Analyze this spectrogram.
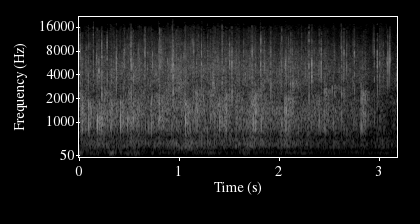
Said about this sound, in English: Praise the Lord. You can clap.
